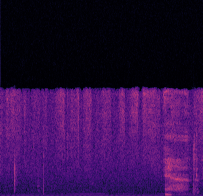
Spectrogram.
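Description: Faint rubbing of fingertips working a touch of baby oil into the sanded surface of a baked polymer clay doll's leg, with a couple of soft clicks in the first second, over a quiet room with a steady low hum.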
